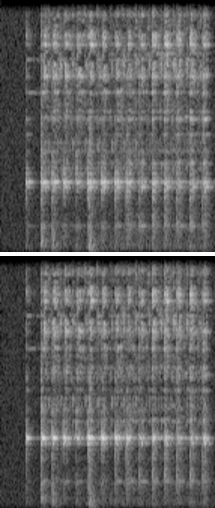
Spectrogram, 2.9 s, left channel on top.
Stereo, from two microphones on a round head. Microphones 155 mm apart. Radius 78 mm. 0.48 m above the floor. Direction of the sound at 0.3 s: 5° right (ahead or behind).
